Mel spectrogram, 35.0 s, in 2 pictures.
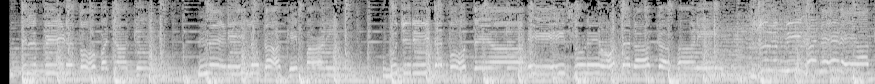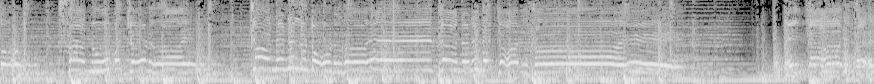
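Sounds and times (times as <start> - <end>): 
Punjabi music: 0.2 - 34.9.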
